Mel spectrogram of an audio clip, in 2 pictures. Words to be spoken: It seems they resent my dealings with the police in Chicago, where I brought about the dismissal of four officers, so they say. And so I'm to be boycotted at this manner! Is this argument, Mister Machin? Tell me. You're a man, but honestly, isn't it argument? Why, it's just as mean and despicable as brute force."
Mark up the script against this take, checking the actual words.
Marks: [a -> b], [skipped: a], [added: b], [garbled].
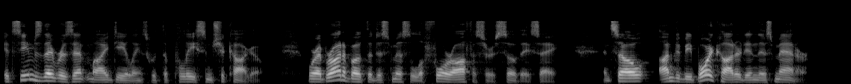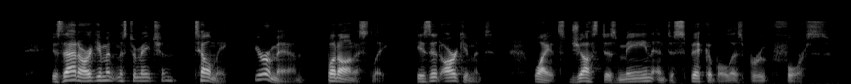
It seems they resent my dealings with the police in Chicago, where I brought about the dismissal of four officers, so they say. And so I'm to be boycotted [at -> in] this manner! Is [this -> that] argument, Mister Machin? Tell me. You're a man, but honestly, [isn't -> is] it argument? Why, it's just as mean and despicable as brute force."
